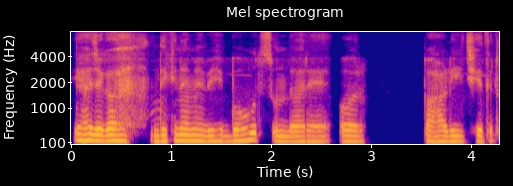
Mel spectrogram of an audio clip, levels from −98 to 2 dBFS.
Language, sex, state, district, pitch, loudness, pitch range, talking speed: Hindi, male, Bihar, Lakhisarai, 145 Hz, -18 LUFS, 140-155 Hz, 170 wpm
